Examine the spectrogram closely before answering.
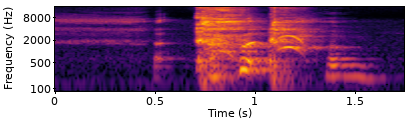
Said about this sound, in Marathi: मधून खोकला येतो आहे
